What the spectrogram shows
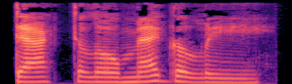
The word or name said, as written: dactylomegaly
